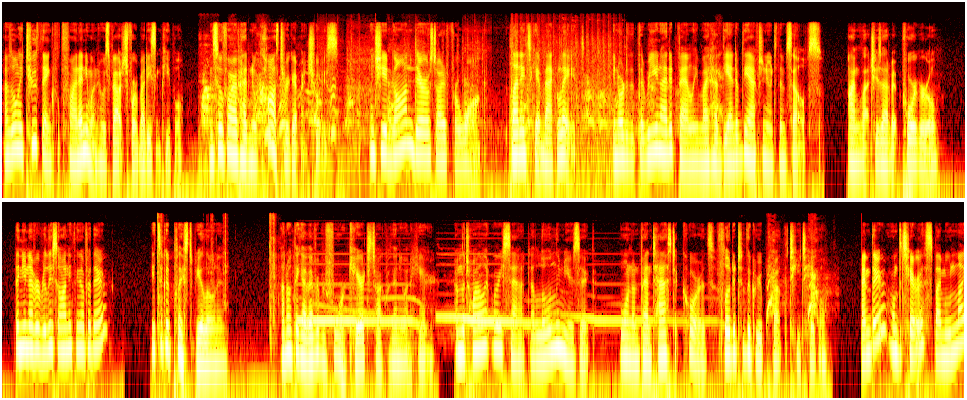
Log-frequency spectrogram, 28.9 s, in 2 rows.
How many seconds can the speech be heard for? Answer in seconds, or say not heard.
28 s.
